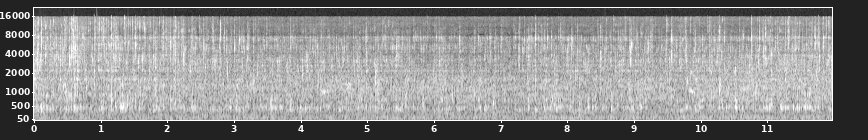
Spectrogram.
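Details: Steady running or pouring water fills the clip, with faint voices underneath and no clear animal calls.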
